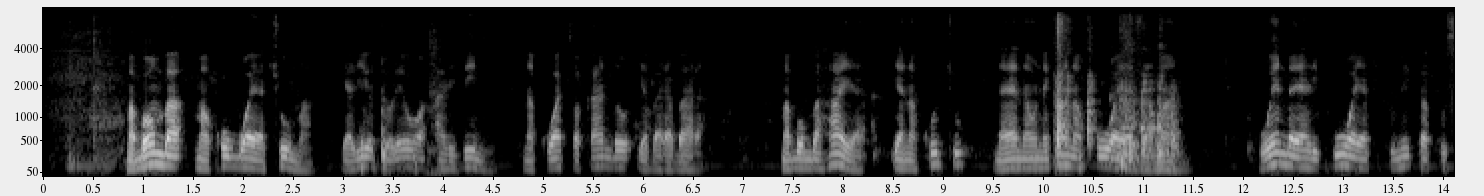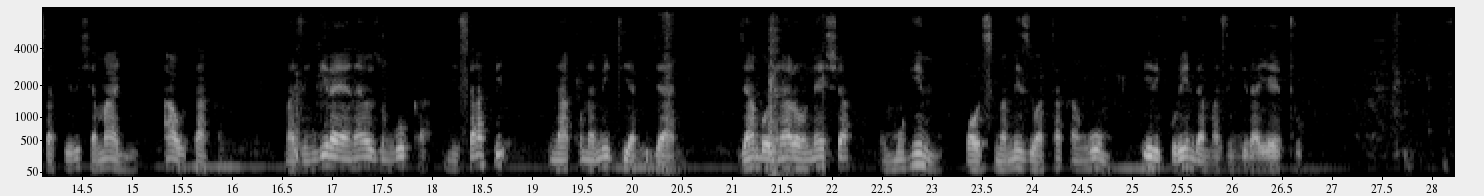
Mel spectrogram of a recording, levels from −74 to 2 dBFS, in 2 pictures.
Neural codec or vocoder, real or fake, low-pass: none; real; 7.2 kHz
